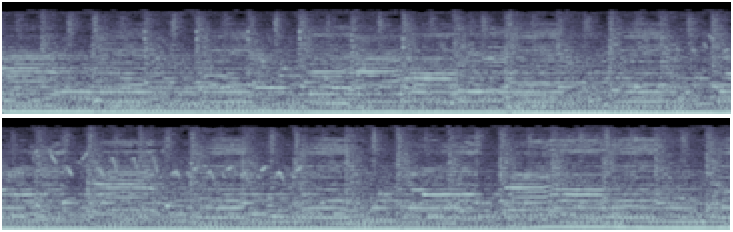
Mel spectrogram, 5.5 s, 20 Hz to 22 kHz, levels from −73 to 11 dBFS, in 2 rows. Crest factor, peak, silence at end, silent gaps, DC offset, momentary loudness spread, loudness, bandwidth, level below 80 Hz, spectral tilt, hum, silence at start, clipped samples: 10 dB; 0 dBFS; 0 s; none; under 0.1%; 2 LU; -11 LUFS; 17 kHz; -16 dBFS; -3 dB/octave; none; 0 s; under 0.1%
